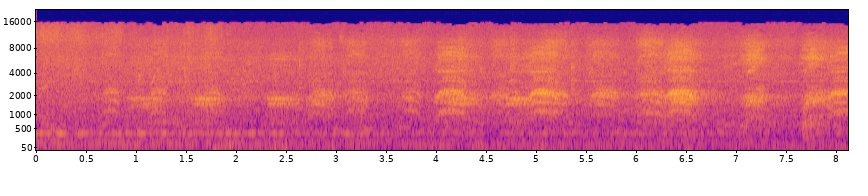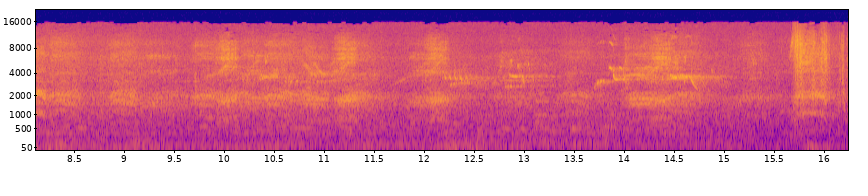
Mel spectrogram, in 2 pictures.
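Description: Birds calling over and over, about one call a second for much of the time, over a steady low hum; a sharp click near the end.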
